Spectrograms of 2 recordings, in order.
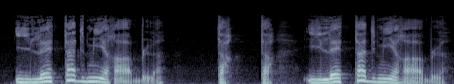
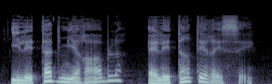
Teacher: in all these cases you should make the liaison, and in that case it's with T.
